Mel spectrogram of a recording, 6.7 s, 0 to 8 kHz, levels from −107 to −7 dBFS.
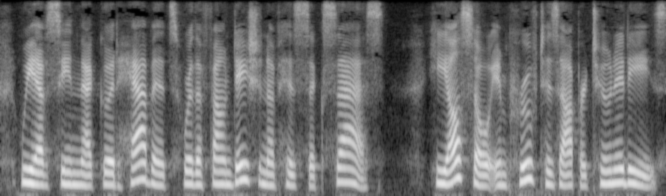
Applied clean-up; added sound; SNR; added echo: none; none; none; none.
